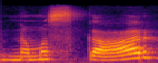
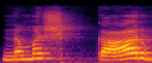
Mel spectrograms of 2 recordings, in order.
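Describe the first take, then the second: First: The word is said in its standard form. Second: The word is said in a common variant form. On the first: The speaker calls it right. "नमस्कार की जगह" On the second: The speaker calls it wrong. "बहुत से लोग ... बोलते हैं"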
